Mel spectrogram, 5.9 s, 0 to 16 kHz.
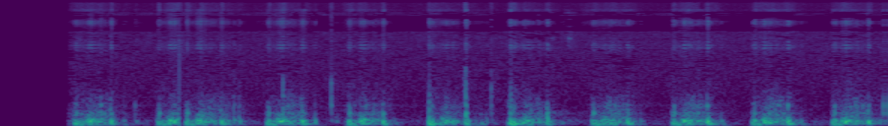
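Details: Own heartbeat recorded with the chest pressed (compressed), already pounding from the start: strong, regular, heavy booming thumps at about 110 a minute, a fast pounding heartbeat.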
